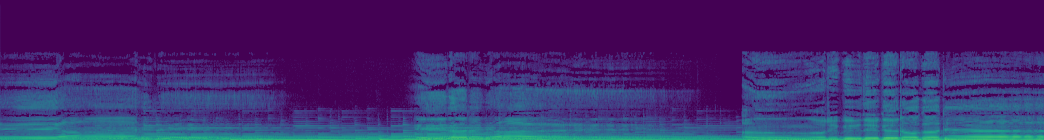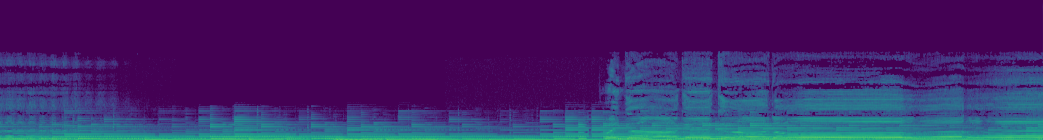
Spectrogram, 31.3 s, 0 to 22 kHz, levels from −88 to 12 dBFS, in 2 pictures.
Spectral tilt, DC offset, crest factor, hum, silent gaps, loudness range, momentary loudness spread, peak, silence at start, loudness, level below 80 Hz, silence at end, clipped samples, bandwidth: -7 dB/octave; under 0.1%; 14 dB; none; none; 8 LU; 9 LU; -8 dBFS; 0 s; -23 LUFS; -32 dBFS; 0 s; under 0.1%; 14 kHz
